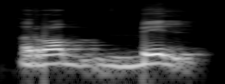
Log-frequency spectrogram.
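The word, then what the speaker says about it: رَبِّ الْ: रबिल ब को लाम से मिलाएंगे। अलिफ यहां पर साइलेंट है।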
